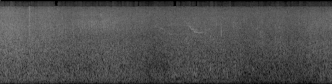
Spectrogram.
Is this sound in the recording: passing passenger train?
no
